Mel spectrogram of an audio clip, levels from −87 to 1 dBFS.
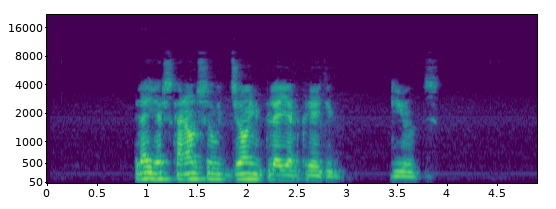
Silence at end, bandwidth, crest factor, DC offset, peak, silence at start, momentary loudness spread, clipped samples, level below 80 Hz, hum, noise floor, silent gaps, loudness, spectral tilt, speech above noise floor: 1 s; 7.8 kHz; 18 dB; under 0.1%; -2 dBFS; 0.9 s; 15 LU; under 0.1%; -62 dBFS; none; -68 dBFS; none; -20 LUFS; -7 dB/octave; 49 dB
